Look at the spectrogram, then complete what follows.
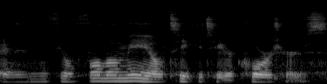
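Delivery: slow, words pushed through clenched teeth. A game master voices a character addressing the players, through gritted teeth. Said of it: "through gritted teeth".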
